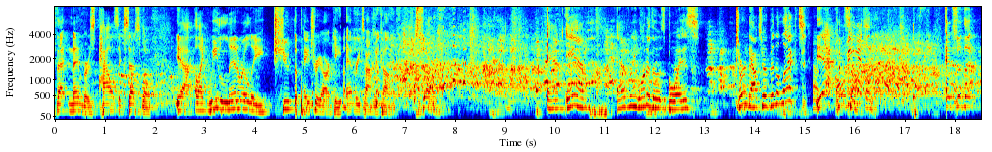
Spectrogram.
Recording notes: This episode is the final panel from our live event in Seattle.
